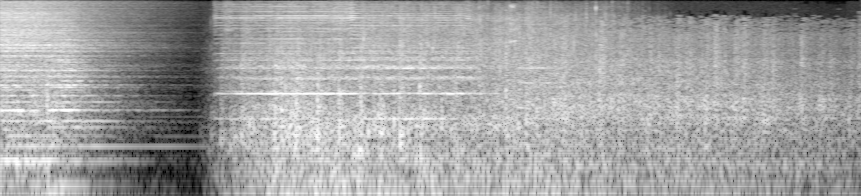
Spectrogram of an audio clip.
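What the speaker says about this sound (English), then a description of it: "some mountainous areas are still served by old-fashioned slow trains." An old-fashioned slow train runs through a mountainous area of China, a loud steady rumble of wheels and carriages with rhythmic clacking after a brief quieter gap, continuing close by for several seconds.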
